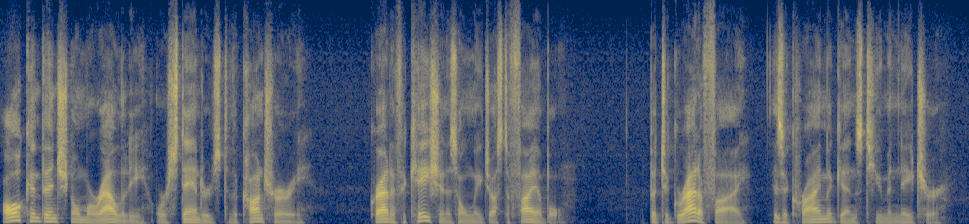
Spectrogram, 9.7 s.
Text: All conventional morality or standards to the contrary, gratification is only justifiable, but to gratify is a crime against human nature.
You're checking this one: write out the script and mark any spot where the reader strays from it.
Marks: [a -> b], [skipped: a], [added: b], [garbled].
All conventional morality or standards to the contrary, gratification is only justifiable, but to gratify is a crime against human nature.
